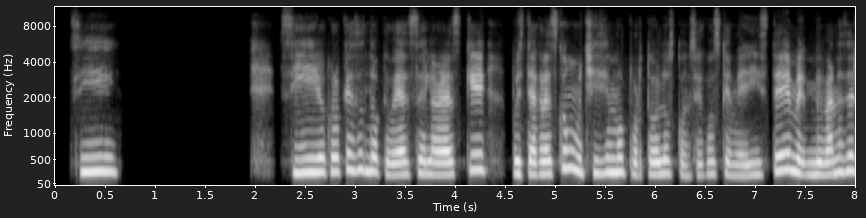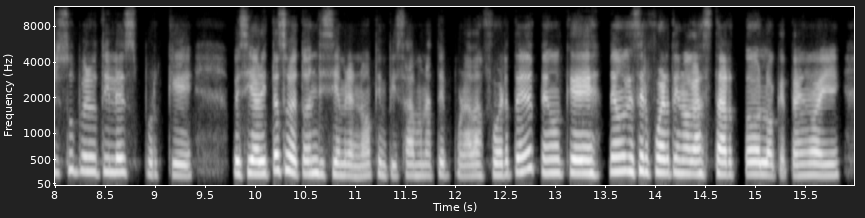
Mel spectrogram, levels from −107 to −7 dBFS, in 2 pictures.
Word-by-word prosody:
Sí. 270 0 0 1.6
Sí, 260 0 0
yo 265 0 +1
creo 275 0 -3
que 310 - -4
eso 300 0 -2
es 305 - -3
lo 275 -1 -1
que 230 - -7
voy 215 - -1
a 225 - +3
hacer. 230 +1 -4
La 230 - -2
verdad 220 0 +3
es 230 - -15
que, 305 -1 -3 0.2
pues, 235 -2 -1
te 235 - -1
agradezco 235 +9 -2
muchísimo 265 -3 -1
por 225 -3 -9
todos 225 0 -1
los 245 0 -3
consejos 215 +2 -11
que 230 - -7
me 200 -1 -7
diste, 225 +9 -2
me 255 -6 +1
me 220 +1 -1
van 225 +3 -1
a 265 - -2
ser 285 -1 -2
superútiles 270 -2 -1
porque, 215 -2 -5 0.4
pues 235 -1 +2
sí, 250 +1 +6
ahorita, 240 +6 +5
sobre 280 -5 +5
todo 240 +1 -1
en 250 - +3
diciembre, 215 -3 -2
¿no? 210 +3 -6
Que 230 - -6
empieza 205 +1 -7
una 205 0 -8
temporada 205 -1 -6
fuerte, 235 - +1
tengo 255 -4 -1
que 245 -2 +5
tengo 275 +1 +4
que 275 - +4
ser 280 -1 +3
fuerte 255 +1 +4
y - - +1
no 240 -1 +1
gastar 235 -1 +3
todo 230 0 +2
lo 220 -2 +4
que - - -9
tengo 210 +1 -2
ahí, 210 0 0
235 Hz, 230 wpm, -20 LUFS, 220-265 Hz, 1.6 s, sí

